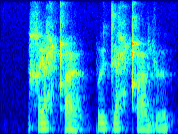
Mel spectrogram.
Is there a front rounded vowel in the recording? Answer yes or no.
no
